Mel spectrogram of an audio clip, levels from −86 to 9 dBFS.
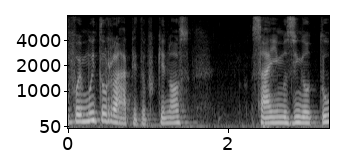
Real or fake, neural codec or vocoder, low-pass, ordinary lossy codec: real; none; none; none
